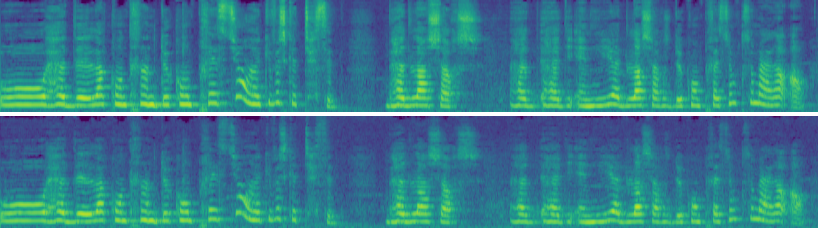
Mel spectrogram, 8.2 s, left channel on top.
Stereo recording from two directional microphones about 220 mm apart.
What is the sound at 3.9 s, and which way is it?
A woman's voice, 50° left (ahead or behind).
